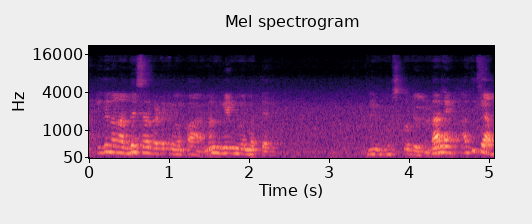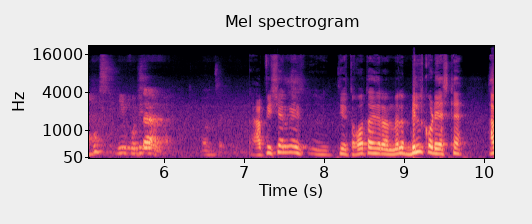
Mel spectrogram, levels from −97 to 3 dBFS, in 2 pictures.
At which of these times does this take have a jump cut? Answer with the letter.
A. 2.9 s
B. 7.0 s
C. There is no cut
B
